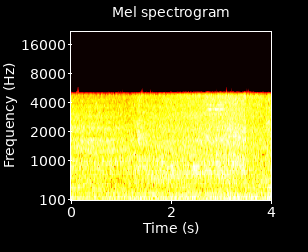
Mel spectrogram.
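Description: Road traffic noise from nearby vehicles, a steady rumble that grows brighter about a second in and eases off near the end, like a vehicle passing.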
